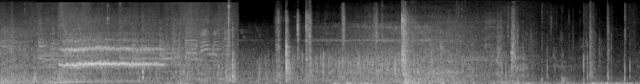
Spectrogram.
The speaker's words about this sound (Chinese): 怎么会有喇叭声？哦，上帝，后面有一辆车！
